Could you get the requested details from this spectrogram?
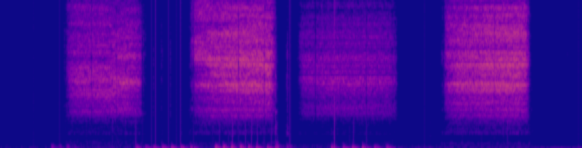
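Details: Young wild barn owl at the nest with gerbil prey, making long breathy hissing screeches mixed with rapid low thumping and scuffling sounds from movement in the box.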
